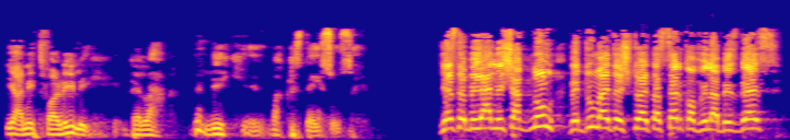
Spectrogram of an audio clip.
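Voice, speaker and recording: A man preaching a passionate sermon in church, speaking Russian with a non-native accent and often shouting. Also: high voice, sing-song, moderate pace. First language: not Russian. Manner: impassioned preaching, shouting and chanting. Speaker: pastor.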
